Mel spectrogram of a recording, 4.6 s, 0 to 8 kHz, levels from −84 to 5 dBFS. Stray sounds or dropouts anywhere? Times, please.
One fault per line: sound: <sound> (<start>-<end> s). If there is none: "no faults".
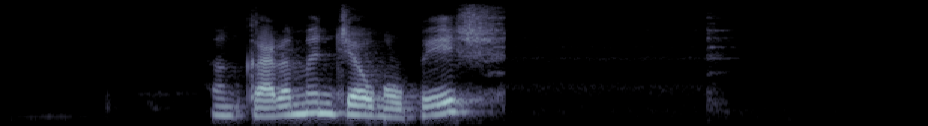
no faults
